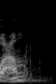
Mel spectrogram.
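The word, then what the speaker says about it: عمرو: نقول لأن عمر ممنوع من الصرف، والممنوع من الصرف لا ينون، فالذي ينون قطعا هو عمر. فالآن تبين أنه عمر ليس عمر، ما احتجنا إلى الواو، لأن هذه الواو ليست جزء من الكلمة ولا تنطق فيها، وإنما هي فقط جاء بها للتفريق اللفظي.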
